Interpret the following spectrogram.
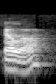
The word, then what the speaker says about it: ella: The double L is pronounced like a Y. We've talked about this before, but make sure, I know it looks like the name in English, Ella, but we're not talking about Ella.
